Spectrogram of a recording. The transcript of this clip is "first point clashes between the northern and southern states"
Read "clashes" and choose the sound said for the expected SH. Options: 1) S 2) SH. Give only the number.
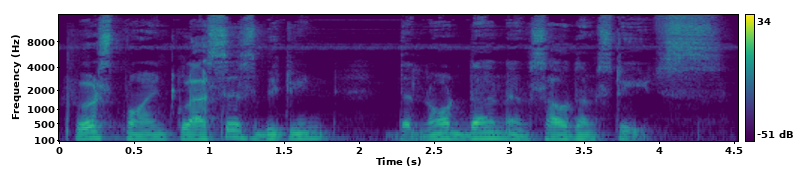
1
